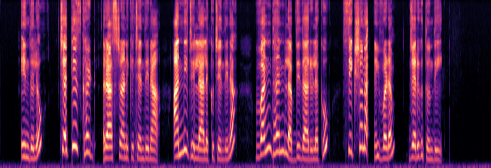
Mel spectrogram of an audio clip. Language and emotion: Telugu, neutral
